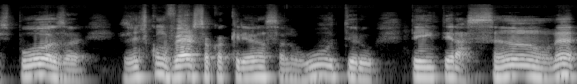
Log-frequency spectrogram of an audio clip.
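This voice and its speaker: Here is a man in a normal speaking voice with a medium pitch. His intonation is fairly even, and the recording is very clean with a silent background. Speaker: podcast host, lawyer. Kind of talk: casual interview chat.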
